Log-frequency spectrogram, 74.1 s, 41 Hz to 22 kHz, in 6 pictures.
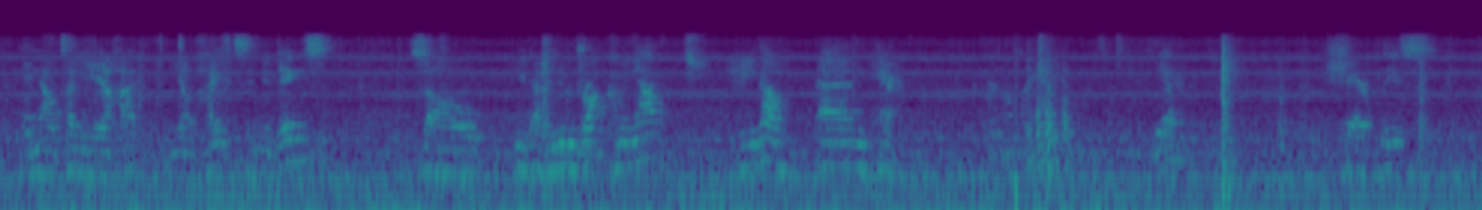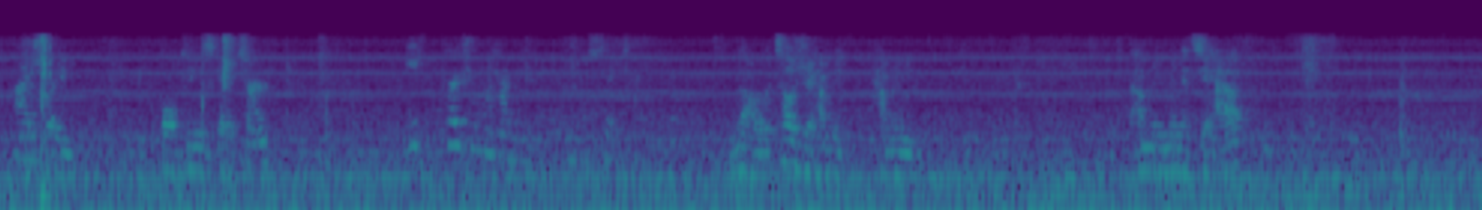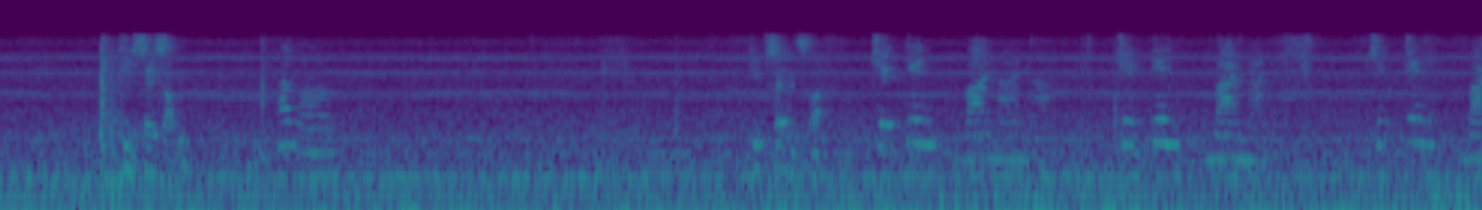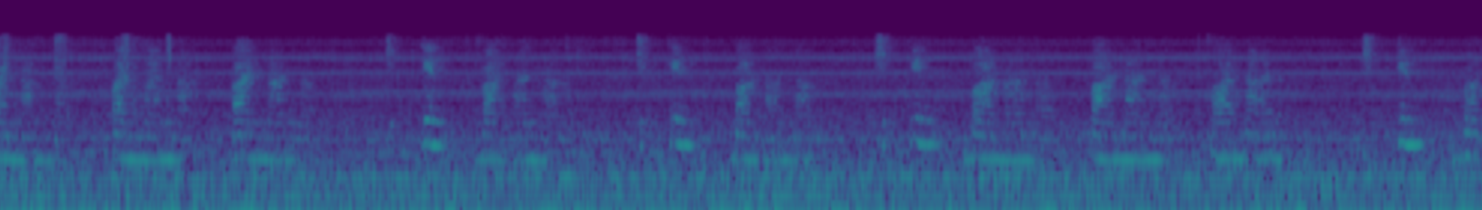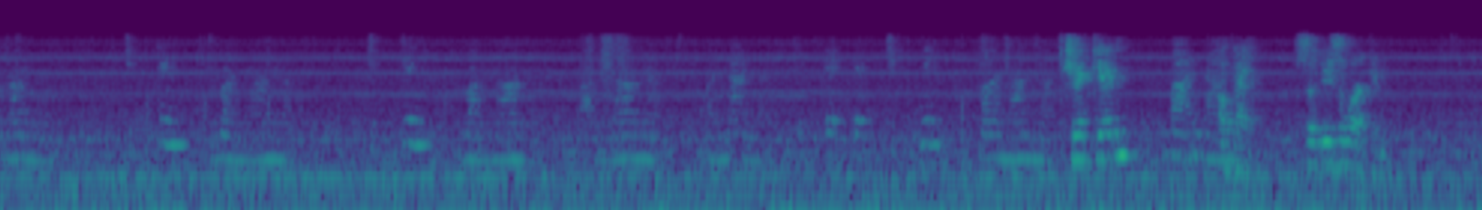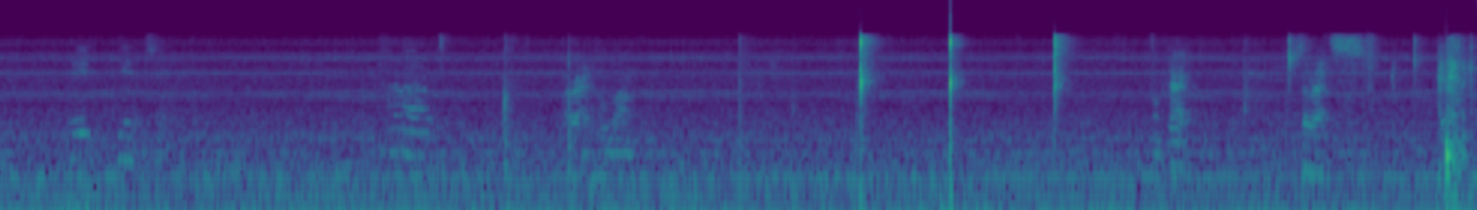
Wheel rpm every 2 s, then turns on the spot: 0, 0, 0, 0, 0, 0, 0, 0, 0, 0, 0, 0, 0, 0, 0, 0, 0, 0, 0, 0, 0, 0, 0, 0, 0, 0, 0, 0, 0, 0, 0, 0, 0, 0, 0, 0, 0.
none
